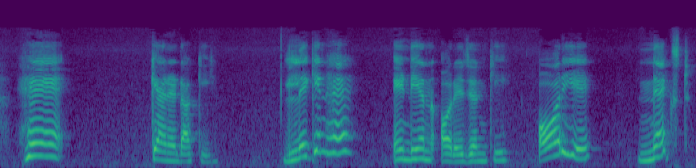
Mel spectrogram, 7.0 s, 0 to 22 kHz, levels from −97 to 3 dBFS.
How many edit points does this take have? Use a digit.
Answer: 0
